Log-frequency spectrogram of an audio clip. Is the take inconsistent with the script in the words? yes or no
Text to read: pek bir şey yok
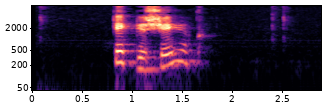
no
